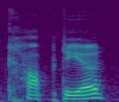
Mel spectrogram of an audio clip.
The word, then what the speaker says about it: Coptia: drop dead liverpool and that's how how you pronounce it is coptia she has these first of three copyright ships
